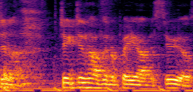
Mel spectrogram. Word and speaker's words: Gyllenhaal: And looking forward to seeing Mysterio on that because Jake Gyllenhaal. Yeah, Jake Gyllenhaal. It's pronounced Gyllenhaal.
